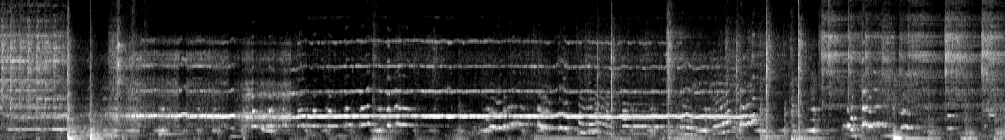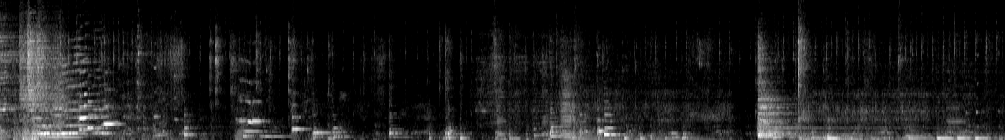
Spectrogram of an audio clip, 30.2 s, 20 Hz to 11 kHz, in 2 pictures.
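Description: Free-improvised music on clarinet, wordless voice, cello and drums. A long held high note and wavering pitched lines fill the first half. After about 16 s the playing thins to sparse clicks, scrapes and drum taps.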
